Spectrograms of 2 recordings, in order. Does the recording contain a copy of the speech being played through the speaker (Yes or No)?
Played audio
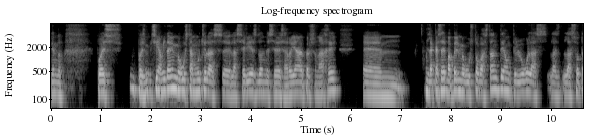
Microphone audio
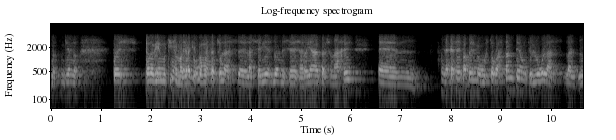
Yes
